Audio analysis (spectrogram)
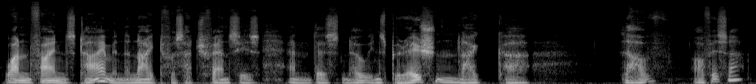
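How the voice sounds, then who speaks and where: Man playing a low, mild-mannered shrewd detective. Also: expressive, fairly bright tone, breathy edge, no room sound, clean studio sound, exaggerated voice. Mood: gently probing. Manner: polite, murmuring, deliberate with small hesitations. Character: mild-mannered, shrewd, hesitant male government investigator. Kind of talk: dramatised audiobook detective story.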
